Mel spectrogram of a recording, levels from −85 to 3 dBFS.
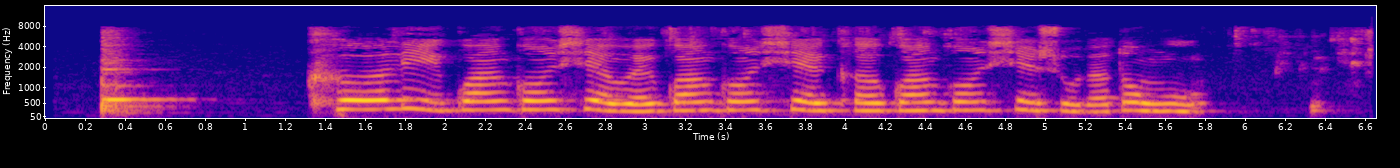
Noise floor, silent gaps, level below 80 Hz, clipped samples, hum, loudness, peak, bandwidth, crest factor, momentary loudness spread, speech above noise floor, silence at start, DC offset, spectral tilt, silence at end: -61 dBFS; none; -62 dBFS; under 0.1%; none; -16 LUFS; -2 dBFS; 8.4 kHz; 14 dB; 14 LU; 45 dB; 0.3 s; under 0.1%; -3.5 dB/octave; 0 s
